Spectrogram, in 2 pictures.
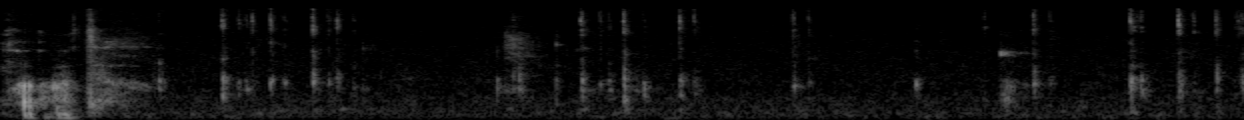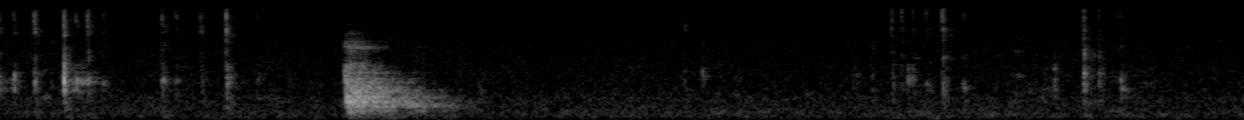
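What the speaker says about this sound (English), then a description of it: "I have to actually type it in" Quiet, irregular keyboard typing with scattered key clicks, pausing now and then, plus a louder burst of clatter near the end.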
